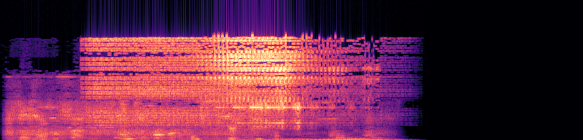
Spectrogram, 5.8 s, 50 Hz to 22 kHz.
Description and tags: radio shudders7x
radio, sound-effect, shudder, grm-tools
